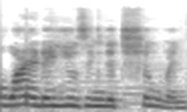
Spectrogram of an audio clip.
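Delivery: ordinary talk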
